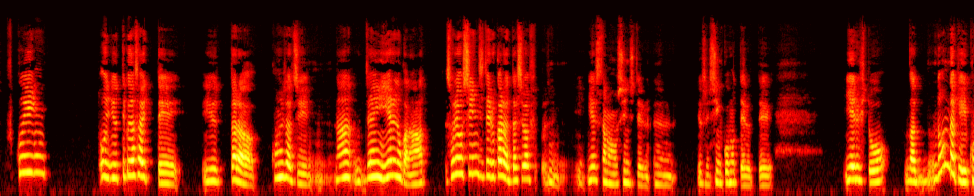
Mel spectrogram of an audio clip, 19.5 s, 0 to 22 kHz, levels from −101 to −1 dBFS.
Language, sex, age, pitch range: Japanese, female, 40-59, 195-280 Hz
